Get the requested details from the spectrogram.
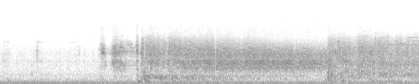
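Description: Glass bottles crash and shatter.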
